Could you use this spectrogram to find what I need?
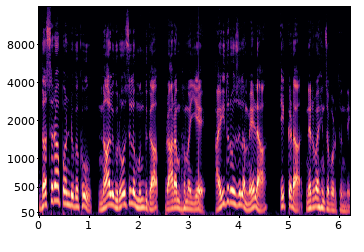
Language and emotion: Telugu, neutral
